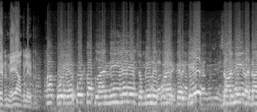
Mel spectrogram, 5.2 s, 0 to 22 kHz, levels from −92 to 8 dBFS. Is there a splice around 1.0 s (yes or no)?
yes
